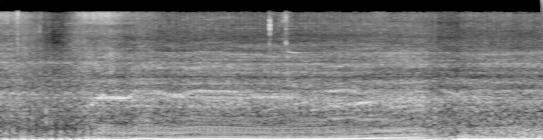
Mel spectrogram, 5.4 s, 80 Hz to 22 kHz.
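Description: Ducati Scrambler Desert Sled's air-cooled 803 cc L-twin engine running under way at road speed, its note climbing slowly and then dropping back about four seconds in.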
